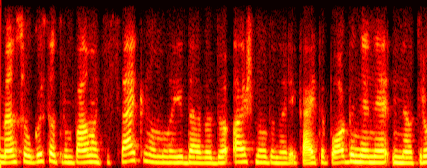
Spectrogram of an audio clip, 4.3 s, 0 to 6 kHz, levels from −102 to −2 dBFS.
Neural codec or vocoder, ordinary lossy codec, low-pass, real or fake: none; Opus, 24 kbps; 5.4 kHz; real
